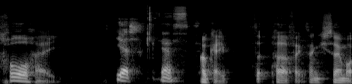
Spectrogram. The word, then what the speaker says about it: Jorge: Is this name that I'm seeing on the screen, is that pronounced Jorge?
